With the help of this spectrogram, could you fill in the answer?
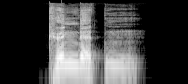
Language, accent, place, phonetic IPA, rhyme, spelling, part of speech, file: German, Germany, Berlin, [ˈkʏndətn̩], -ʏndətn̩, kündeten, verb, De-kündeten.ogg
- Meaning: inflection of künden: 1. first/third-person plural preterite 2. first/third-person plural subjunctive II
